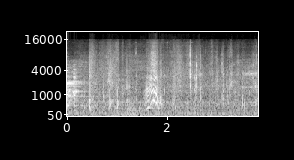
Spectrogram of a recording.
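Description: A pencil case zipper is pulled open in a few quick, scratchy bursts at close range, with a brief longer zip in the middle and faint room noise around it.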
